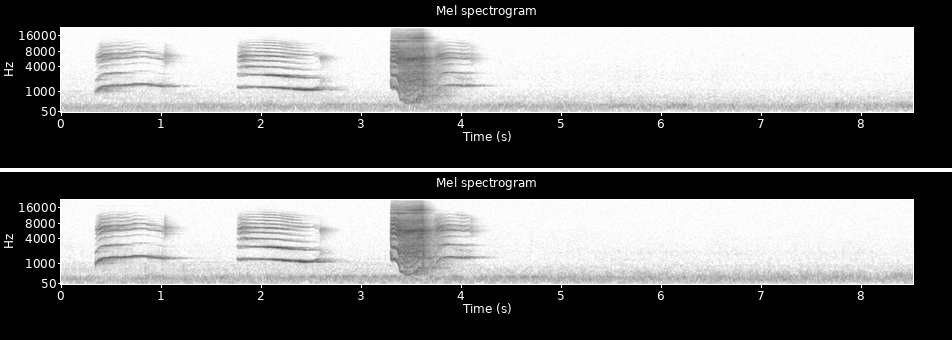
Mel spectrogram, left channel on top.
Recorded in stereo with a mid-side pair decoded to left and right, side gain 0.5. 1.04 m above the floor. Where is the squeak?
25° right, 0.7 m.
